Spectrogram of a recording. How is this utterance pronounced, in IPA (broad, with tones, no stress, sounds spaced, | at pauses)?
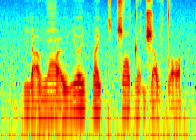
j a̰˨ v ʕ ə̰˨ u̯ ʎ ɤ˦ i̯ p a˦ c t͡ɕ ɤ˦ dˤ ɛ˨ ɖ͡ʐ ɛ̰˨ v dˤ ə̰˨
